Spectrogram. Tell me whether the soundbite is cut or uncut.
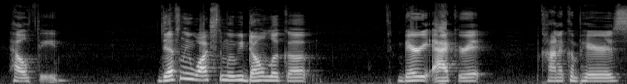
uncut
